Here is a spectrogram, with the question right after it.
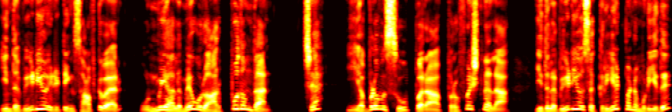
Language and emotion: Tamil, surprised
